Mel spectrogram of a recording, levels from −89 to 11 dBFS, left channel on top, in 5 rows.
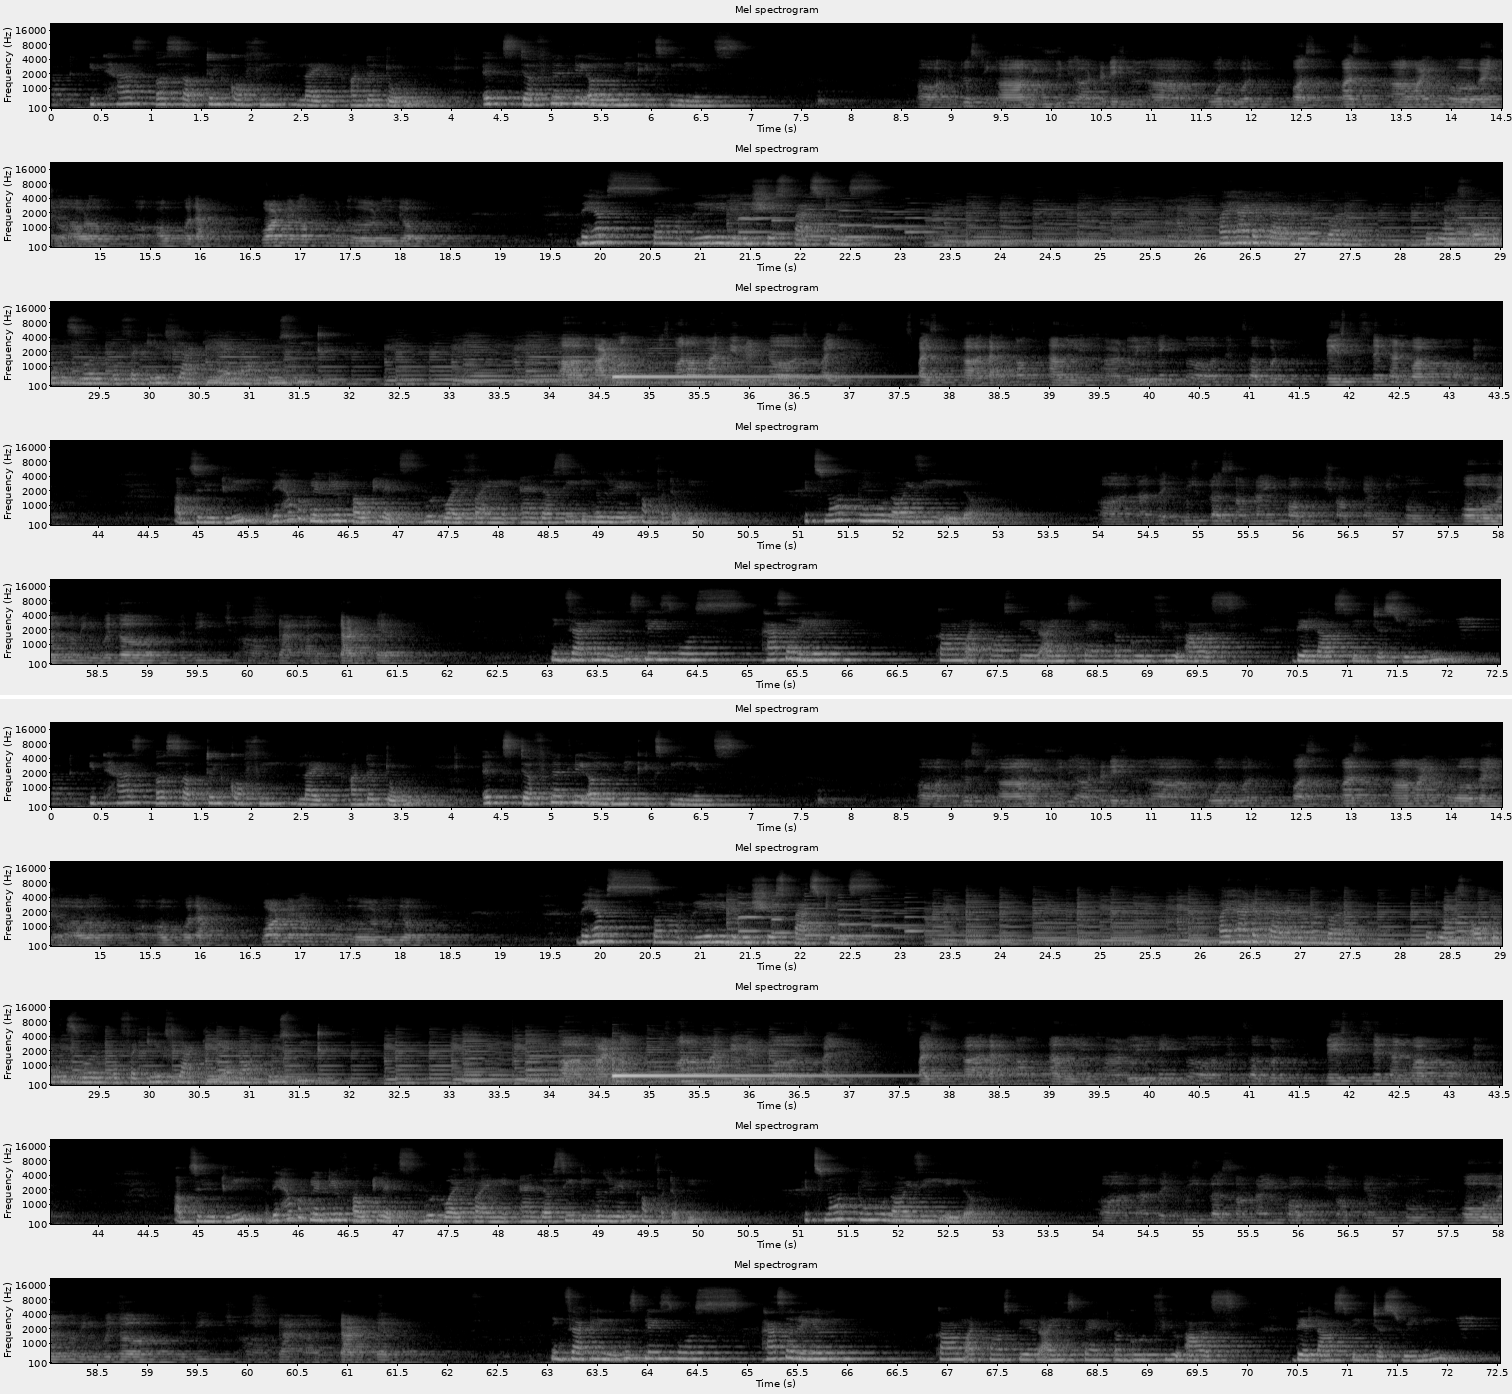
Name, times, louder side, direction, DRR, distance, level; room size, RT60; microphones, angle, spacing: voice 1, 0.4-3.6 4.3-5.8 6.2-6.8 7.7-7.8 19.8-22.6 26.2-27.6 28.2-31.6 44.8-50.0 51.2-52.9 60.1-60.2 63.0-64.9 65.1-66.0 66.9-69.9 70.5-72.3, equal, 15° right, 1 dB, 0.6 m, -34 dB
voice 2, 8.7-12.1 12.4-16.1 16.6-18.4 25.6-26.0 34.1-36.9 37.7-41.4 41.8-43.3 54.0-57.2 57.6-59.6 59.9-61.7, left 1 dB, 20° left, 0 dB, 1.3 m, -43 dB
sound 1, 21.3-36.6, right 2 dB, 85° right, 0.9 m, -43 dB
Keyboard (musical), 34.6-37.4, right 5 dB, 65° right, 0.3 m, -25 dB
10.5 x 5.7 x 5.6 m, 1.5 s
head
